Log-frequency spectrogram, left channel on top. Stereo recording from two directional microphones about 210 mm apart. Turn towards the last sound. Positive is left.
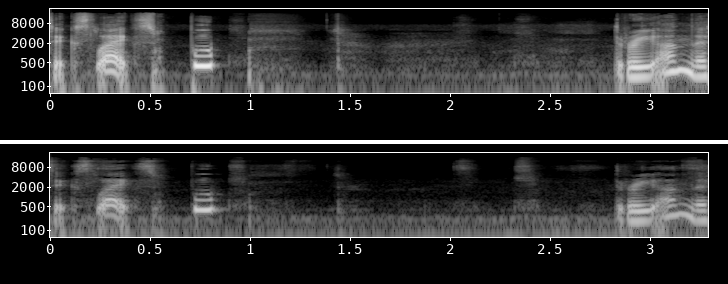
turn(degrees=35)  # may be behind; listen again after turning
